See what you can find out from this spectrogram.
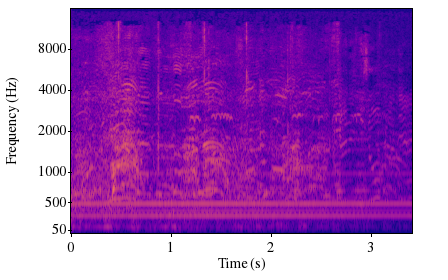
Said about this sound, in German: Jubel und Feuerwerk auf dem Tahrirplatz in Kairo.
